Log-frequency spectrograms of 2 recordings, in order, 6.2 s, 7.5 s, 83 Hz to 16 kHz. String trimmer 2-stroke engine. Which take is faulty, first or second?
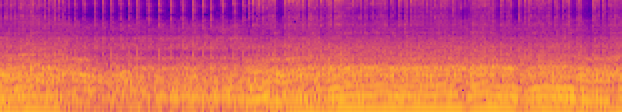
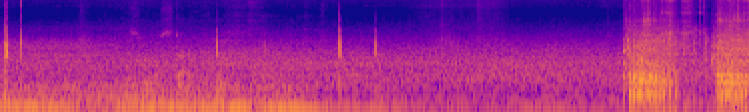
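second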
